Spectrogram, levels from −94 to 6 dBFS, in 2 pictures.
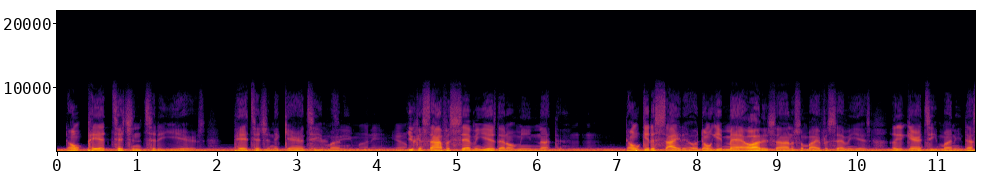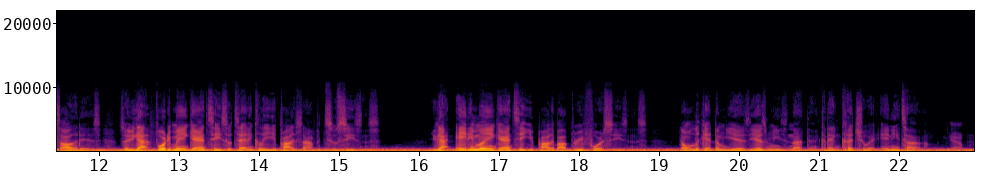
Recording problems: muffled; very; fading above 2 kHz
low rumble; noticeable; throughout; 15 dB below the speech

